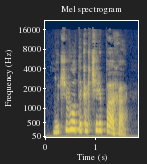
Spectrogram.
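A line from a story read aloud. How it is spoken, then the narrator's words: Woman's shout. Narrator (Russian): закричала она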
